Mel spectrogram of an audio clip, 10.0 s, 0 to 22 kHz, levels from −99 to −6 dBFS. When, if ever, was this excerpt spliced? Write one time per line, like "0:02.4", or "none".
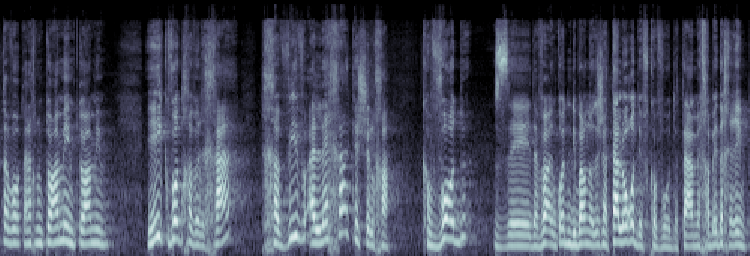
none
